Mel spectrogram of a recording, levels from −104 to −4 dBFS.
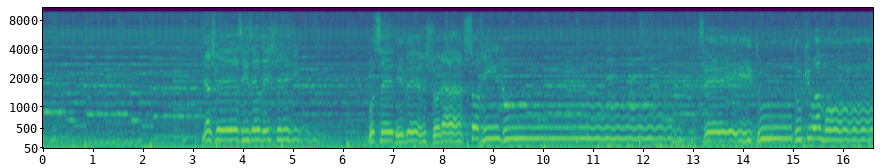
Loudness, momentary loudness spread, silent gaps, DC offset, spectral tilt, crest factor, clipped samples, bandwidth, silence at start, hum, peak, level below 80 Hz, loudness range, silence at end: -29 LUFS; 10 LU; none; under 0.1%; -5.5 dB/octave; 14 dB; under 0.1%; 10 kHz; 0 s; none; -14 dBFS; -38 dBFS; 3 LU; 0 s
